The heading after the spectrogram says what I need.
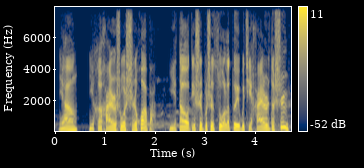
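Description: A woman's voice: low-pitched, expressive, a little fast, faint music behind, pitched below the performer's own voice. Woman doing a stubborn teenage village boy. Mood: troubled. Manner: blunt, defiant, then pleading. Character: sixteen-year-old village boy, troubled and stubborn.

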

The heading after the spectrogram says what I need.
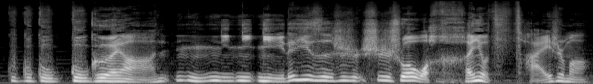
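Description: A man's voice: fairly high pitch, expressive, a little slow, no room sound, faint music behind. A man voicing a timid, dim-witted young male friend who stammers and is eager to please, in a comedy monologue.

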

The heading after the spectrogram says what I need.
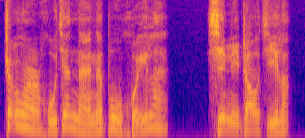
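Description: A man telling a story in a traditional storytelling style, lively with folksy asides and exclamations. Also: on the high side, moderate pace, no room sound, studio quality.

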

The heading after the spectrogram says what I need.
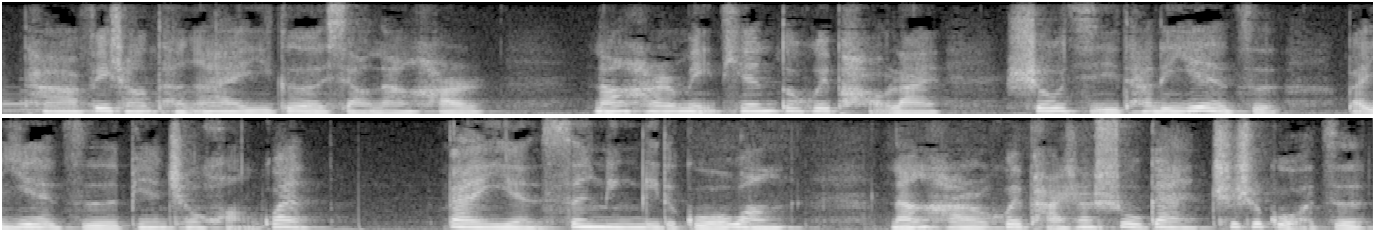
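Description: A woman teacher reads a children's story in a calm, gentle narrating manner. Her voice is mellow and a little husky, at an ordinary pitch for a woman. Soft music plays faintly underneath. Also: a little slow.

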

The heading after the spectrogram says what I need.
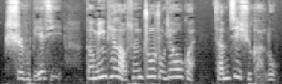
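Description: A woman's voice: high-pitched, fairly quick. A woman voicing a boastful, cheeky male monkey king who talks brashly and teases. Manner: brash, bragging and teasing.

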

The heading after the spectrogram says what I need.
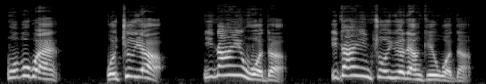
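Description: Lady doing a bratty teen girl in a storybook, high and whiny, bouncy pitch. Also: expressive, unhurried, fairly bright tone, no echo, studio quality, full character voice. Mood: petulant. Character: spoiled teenage girl, petulant and whiny.

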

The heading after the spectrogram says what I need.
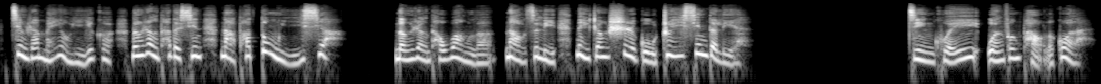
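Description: A woman narrating a novel as an audiobook in a steady, even storytelling voice. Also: a little high, slightly rough, dry recording, studio quality.

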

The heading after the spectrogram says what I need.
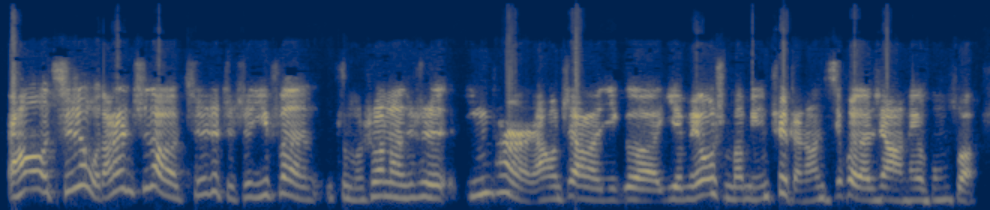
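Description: A young woman in her twenties, guesting on a podcast, talks rapid-fire in a husky mid-range voice. She casually tells a story, acting out both sides of the conversations and laughing often. The recording is dry and lo-fi.

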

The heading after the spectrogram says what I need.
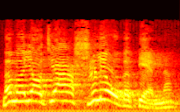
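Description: A man performing stage crosstalk comedy, bantering and trading riddles with quick comebacks. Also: very high voice, wildly swooping pitch. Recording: echoey hall with faint hiss.

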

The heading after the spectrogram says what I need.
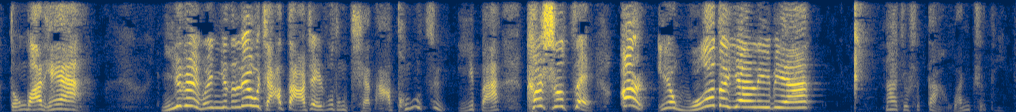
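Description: A woman's voice: high-pitched, pushed and bright, breathy edge, heavily acted. A woman voicing a boastful, defiant male martial hero in a storytelling performance. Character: bold swaggering male hero, a martial outlaw.

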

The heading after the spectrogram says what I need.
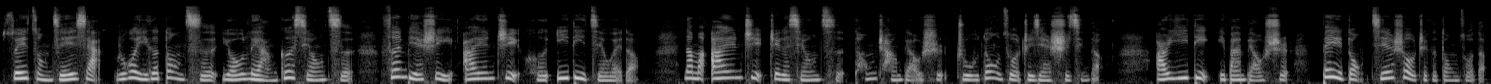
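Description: Female vocabulary teacher, patient and clear, a little high-pitched, dry close mic. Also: no room sound. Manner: clear, patient, spells words letter by letter and reads slowly. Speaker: English teacher. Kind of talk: vocabulary lesson.

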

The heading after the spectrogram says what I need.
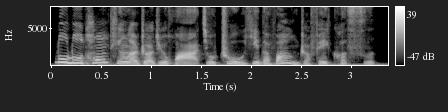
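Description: A woman narrating a novel in an expressive, animated storytelling voice. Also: medium pitch, brisk, faint music behind.

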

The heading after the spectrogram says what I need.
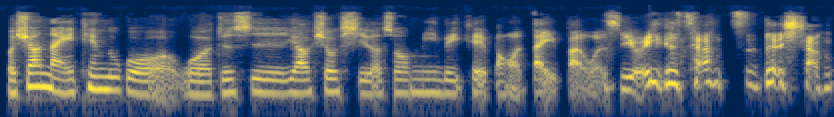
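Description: A woman's voice: deep voice, fairly quick, gravelly, slightly rough, dry recording. A woman hosting an online group session over a video call, informal and effusive, full of encouragement and praise. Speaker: host of online club session.

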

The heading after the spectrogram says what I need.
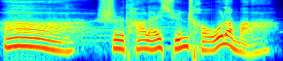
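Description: Man voicing a gruff impatient old master. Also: on the high side, extremely slow, darkish tone, faint music behind. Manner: impatient, commanding. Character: irritable wealthy old household master.

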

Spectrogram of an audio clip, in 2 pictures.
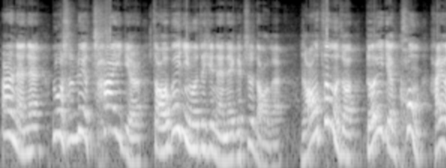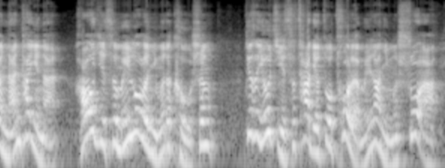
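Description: Sharp young maid scolding the servants, read out by a man, bright and bouncy. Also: high voice, wildly swooping pitch, a little fast, exaggerated voice. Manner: lecturing, scolding.

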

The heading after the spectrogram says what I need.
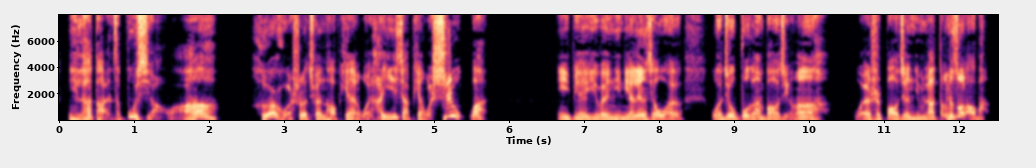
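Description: A man voicing a furious, greedy middle-aged uncle who shouts threats in a husky voice. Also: lowish voice, dry recording, studio quality. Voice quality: shouting, threatening, fast-tempered.

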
